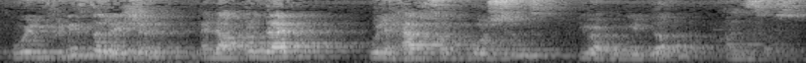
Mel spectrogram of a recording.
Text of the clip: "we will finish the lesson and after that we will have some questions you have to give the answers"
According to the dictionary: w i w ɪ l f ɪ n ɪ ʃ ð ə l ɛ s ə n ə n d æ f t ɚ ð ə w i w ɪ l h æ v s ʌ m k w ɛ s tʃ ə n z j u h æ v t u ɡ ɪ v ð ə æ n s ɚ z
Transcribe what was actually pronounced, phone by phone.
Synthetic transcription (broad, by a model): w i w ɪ l f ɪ n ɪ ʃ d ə l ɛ ʃ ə n ə n d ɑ f t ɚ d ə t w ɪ l h æ v s ʌ m k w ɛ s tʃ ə n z j u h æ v t u ɡ ɪ v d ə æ n s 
